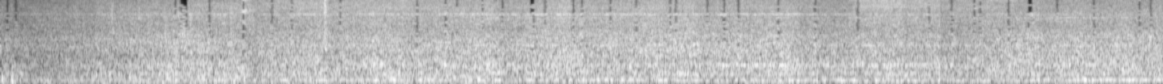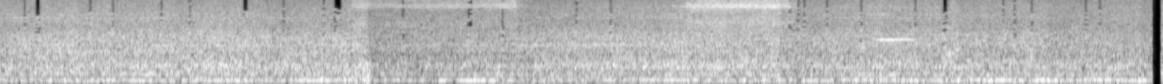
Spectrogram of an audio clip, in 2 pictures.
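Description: SEPTA Silverliner IV electric multiple-unit cars rolling slowly into the station close by: a loud, steady running noise with a low hum and a few sharp clicks from the wheels on the rails.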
